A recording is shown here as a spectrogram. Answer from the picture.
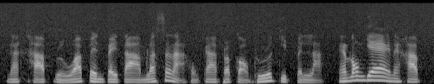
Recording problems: hiss; noticeable; throughout; 10 dB below the speech

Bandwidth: 18.5 kHz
